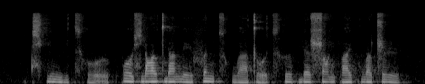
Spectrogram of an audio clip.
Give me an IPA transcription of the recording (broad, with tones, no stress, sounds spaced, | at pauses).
t͡ɕʰ i˥˨ ŋ i˥˨ t͡sʰ o̰˨˩ ʊ̯ | p o˥˨ ʊ̯ ɕ j ɑ˦ ʊ̯ t̪ j ä˦ n̪ e˨˦ ɪ̯ f ə˥˨ n t͡sʰ w ä˨˦ t̪ o̰˨˩ ʊ̯ t͡sʰ ɹ̩˥˨ p j ɛ˥˨ ʂ ɑ˥˨ ŋ p a˦ ɪ̯ k w ä˦ ʈ͡ʂ ɻ̩˥˨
